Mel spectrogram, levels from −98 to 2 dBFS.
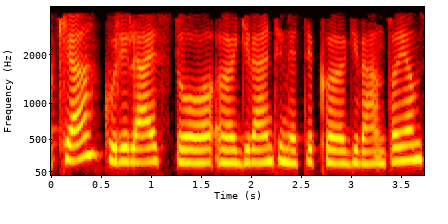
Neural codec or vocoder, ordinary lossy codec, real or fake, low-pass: codec, 16 kHz, 4 kbps, FunCodec, trained on LibriTTS, 50 frames a second; MP3, 32 kbps; fake; 3.6 kHz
